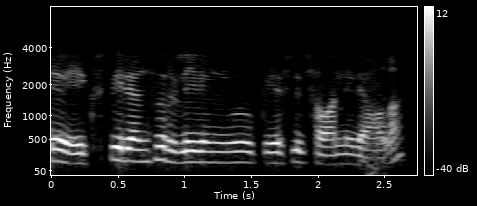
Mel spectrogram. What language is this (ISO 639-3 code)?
tel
